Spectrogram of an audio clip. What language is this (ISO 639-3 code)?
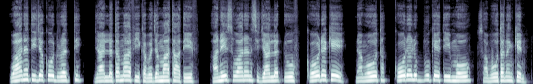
orm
